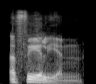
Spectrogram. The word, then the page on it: aphelion: British English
